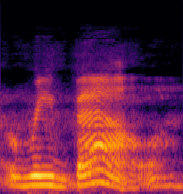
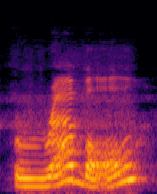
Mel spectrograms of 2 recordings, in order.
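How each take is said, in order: First: "rebel" drawn out slowly as ree-BELL; stress on second syllable. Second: "rebel" as REB-ul, first syllable strong; stress on first syllable. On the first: Teacher giving students the second word, "rebel" stressed ree-BELL. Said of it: "is the second". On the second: Teacher giving students the first word, "rebel" stressed REB-ul. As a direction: hit the start of "rebel": REB-ul. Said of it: "Rebel is our first one". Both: Shown as a demonstration.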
